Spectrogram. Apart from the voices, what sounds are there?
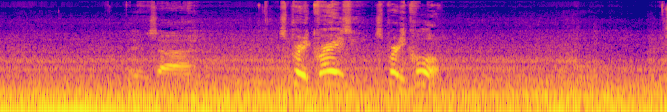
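bobtail truck driving through an underground garage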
